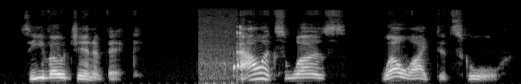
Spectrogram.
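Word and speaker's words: Živojinović: at the time shy couldn't say this guy's Serbian last name calling him savovic in fact of all our friends only I seem to be able to pronounce it correctly Alexander Zeo jevic Alex was well-liked at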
